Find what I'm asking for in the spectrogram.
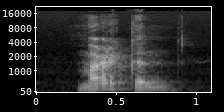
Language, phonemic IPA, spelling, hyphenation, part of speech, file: Dutch, /ˈmɑr.kə(n)/, Marken, Mar‧ken, proper noun, Nl-Marken.ogg
- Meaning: 1. a village, former island, and former municipality of Waterland, North Holland, Netherlands 2. Marche (an administrative region in central Italy)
